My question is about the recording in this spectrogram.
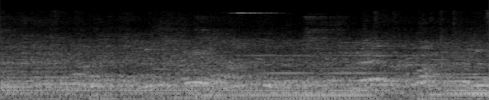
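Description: Carousel organ music playing steady held notes, with the voices of riders and children chattering over it.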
